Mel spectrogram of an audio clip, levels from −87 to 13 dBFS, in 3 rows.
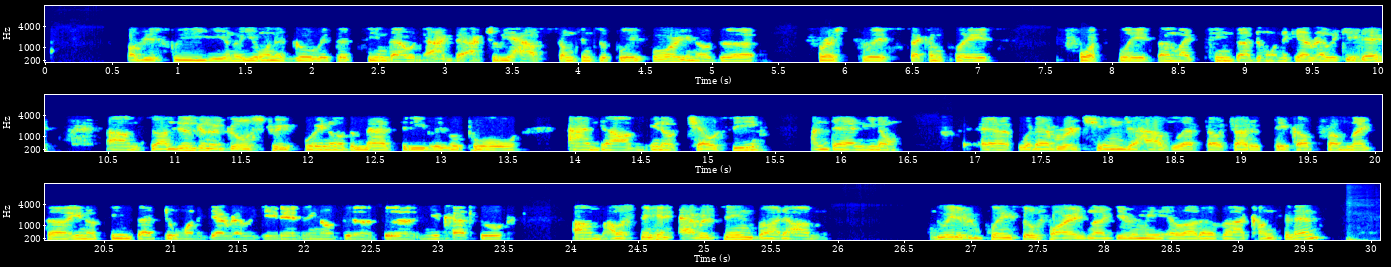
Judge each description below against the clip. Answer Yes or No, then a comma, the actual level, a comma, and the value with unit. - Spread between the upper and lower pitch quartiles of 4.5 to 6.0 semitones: Yes, wide, 5.5 semitones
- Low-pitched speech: Yes, low, 110 Hz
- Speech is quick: Yes, fast, 225 wpm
